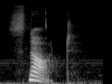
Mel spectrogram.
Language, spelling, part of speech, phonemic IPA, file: Swedish, snart, adjective / adverb, /snɑːʈ/, Sv-snart.ogg
- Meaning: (adjective) indefinite neuter singular of snar; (adverb) soon; within a short time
